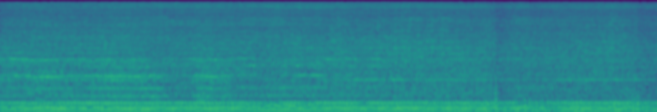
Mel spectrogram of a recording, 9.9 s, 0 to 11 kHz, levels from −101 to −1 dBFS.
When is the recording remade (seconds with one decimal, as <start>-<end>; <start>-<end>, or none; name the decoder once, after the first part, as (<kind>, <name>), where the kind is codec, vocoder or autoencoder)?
2.1-2.6 (codec, SNAC)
